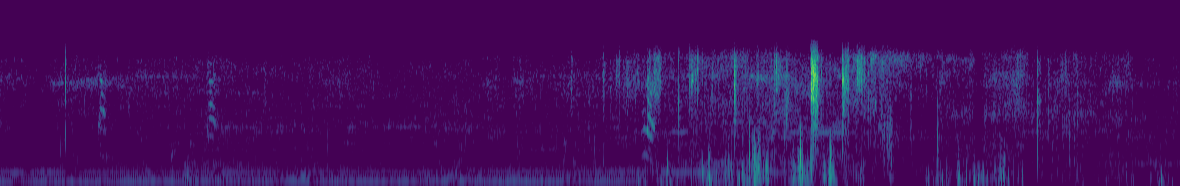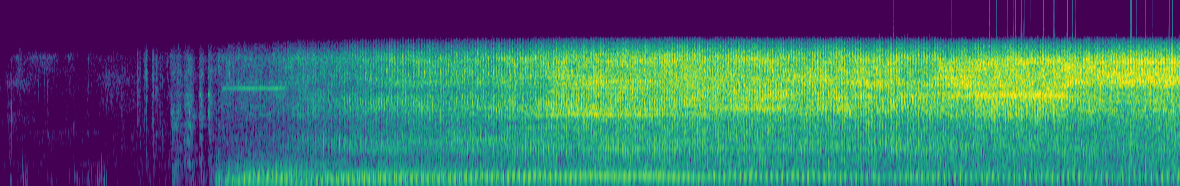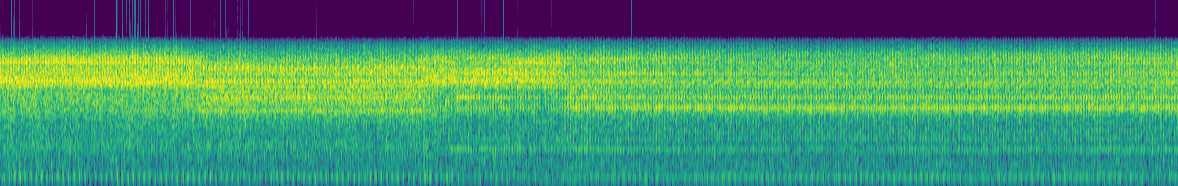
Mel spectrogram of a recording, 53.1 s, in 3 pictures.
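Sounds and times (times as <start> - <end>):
engine cranking: 19.8 - 53.0
car engine idling with knock: 21.0 - 53.0.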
